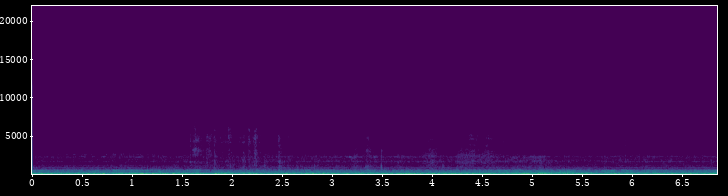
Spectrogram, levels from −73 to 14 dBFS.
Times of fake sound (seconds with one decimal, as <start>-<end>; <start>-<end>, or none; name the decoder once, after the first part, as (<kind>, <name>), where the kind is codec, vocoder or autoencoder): 1.1-2.7 (codec, SNAC); 4.9-5.8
